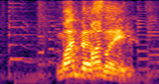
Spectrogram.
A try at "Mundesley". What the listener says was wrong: It's Munsley. It is Munsley. the D is silent.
